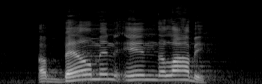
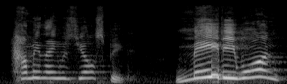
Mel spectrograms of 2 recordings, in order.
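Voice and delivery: mock quiz of the crowd; 7 semitones higher than usual. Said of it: "mocking his own audience".

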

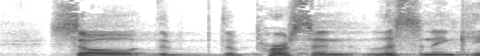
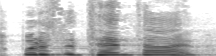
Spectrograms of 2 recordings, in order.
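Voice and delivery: whiny protest; 10 semitones higher, 5 dB louder than usual. Acted. Preacher voices a complaining believer.

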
